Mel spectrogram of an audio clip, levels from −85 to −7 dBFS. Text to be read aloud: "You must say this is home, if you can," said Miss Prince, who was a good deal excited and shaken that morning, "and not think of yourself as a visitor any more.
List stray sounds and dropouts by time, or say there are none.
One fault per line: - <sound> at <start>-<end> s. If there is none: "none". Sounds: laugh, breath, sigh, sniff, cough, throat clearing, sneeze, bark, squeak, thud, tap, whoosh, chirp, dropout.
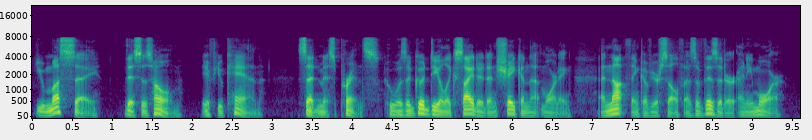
none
